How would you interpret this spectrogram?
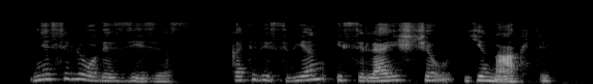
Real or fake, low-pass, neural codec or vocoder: real; 7.2 kHz; none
